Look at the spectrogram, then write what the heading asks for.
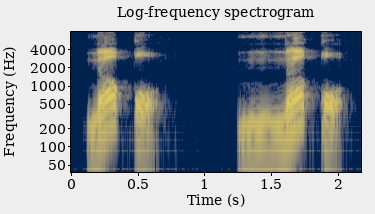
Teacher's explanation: Huruf Qalqalah yang bersifat dengan tebal kita jangan nipiskan dia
